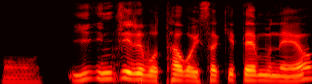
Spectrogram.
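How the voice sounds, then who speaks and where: Ordinary pitch variation marks the man's fairly high voice as he moves at a moderate pace. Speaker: tax accountant and channel host. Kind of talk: client interview.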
